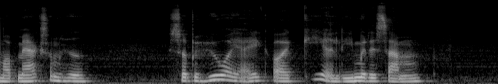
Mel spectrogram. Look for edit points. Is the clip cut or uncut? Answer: uncut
